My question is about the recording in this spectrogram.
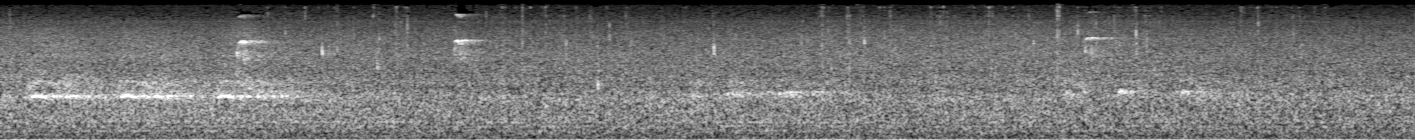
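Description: Near silence: faint outdoor ambience with a few short, faint bird chirps in the woods.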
